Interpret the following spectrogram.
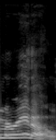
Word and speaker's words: Moreno: Is it Moreno or Moreno? Moreno. Because Kermit pronounced a different Moreno. Yeah, Moreno would be the and I was like, the Spanish pronunciation. So, would be Moreno. so Kermit was correct, is what you're saying.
